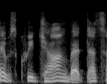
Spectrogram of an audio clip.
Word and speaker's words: Qigong: I want to say it was qigong, but that's not how it's spelled.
